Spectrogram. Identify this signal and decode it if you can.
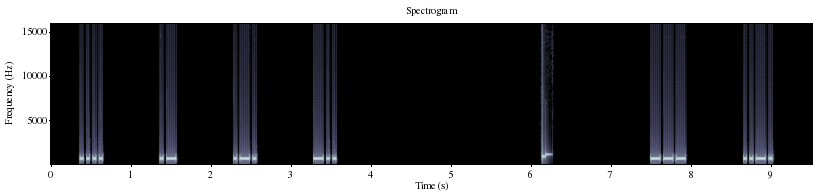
Morse code, heard as a keyed tone, about 30 wpm, spaced as for 10 wpm, 700 Hz. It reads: HARD OF
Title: 6x Character Spacing - Top 500 Words - 30wpm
